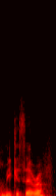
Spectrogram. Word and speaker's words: Meekatharra: And then we went the 9 years to Meekatharra, which is spelled M-E-E-K-A-R-R-A, and it rhymes with Yarra, and had the 9 years there.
